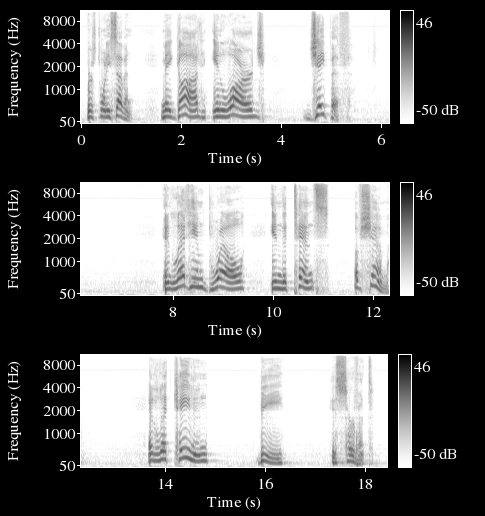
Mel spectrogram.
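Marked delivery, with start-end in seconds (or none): 1.5-18.1 very slow, deliberate reading voice. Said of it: "I'm gonna read it very slowly".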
